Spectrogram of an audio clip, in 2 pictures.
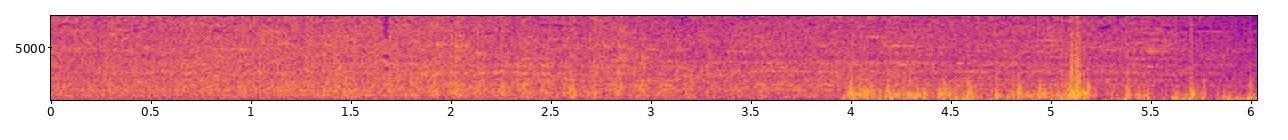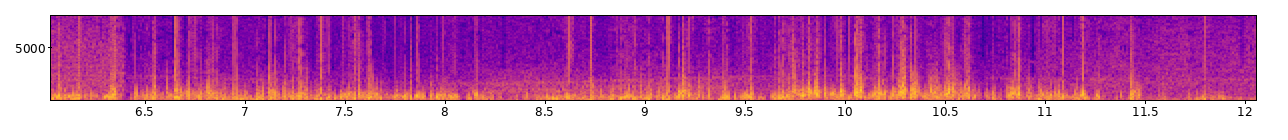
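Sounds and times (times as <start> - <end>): freight train rumbling past: 0.0 - 12.0
loud gusting rush: 0.0 - 12.0
wheels clacking on rails: 0.0 - 12.0.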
